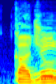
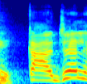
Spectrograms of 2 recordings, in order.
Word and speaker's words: Kajol: बड़ा यूनिक नाम है आपका, काजोल। काजल है ना, बट काजल होता है, काजोल, हाँ, मतलब बंगाली में काजोल, बंगाली में बंगाली में ऐसे उसका प्रोनाउंसिएशन है सर।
